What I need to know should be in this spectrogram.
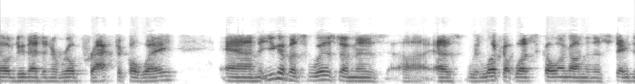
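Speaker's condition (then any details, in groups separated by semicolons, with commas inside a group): No condition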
